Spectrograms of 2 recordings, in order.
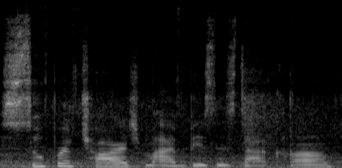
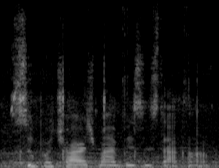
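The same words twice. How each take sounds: First: Slowly spelled-out web address; slow, clear link read. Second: Said in the usual way. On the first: Shown as a demonstration. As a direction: say the link slowly so everyone catches it.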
